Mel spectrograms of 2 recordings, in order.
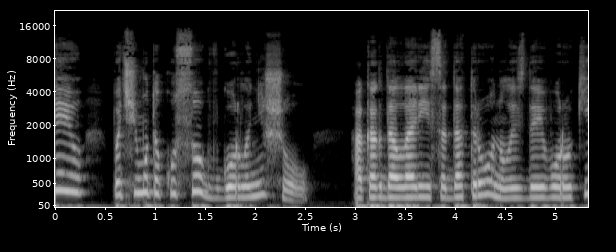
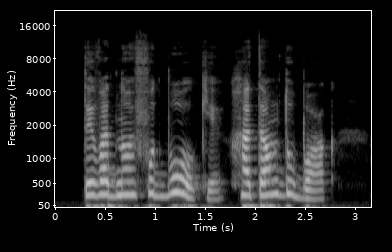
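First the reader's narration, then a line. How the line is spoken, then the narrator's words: Sigh. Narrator (Russian): вздохнула Лариса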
